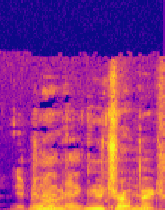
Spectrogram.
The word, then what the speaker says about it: nootropic: Yeah, nootropic. Mm. How do you pronounce that? – Nootropic.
